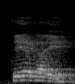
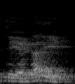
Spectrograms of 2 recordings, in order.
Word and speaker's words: the: A pronúncia, pessoal, quando a próxima palavra tiver um som de consoante, né? Eu vou falar the, língua no dente, ó, the.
